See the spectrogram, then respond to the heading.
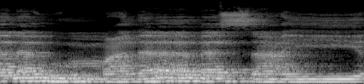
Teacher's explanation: lahum hum memang ketemu ain itu idhar pendek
